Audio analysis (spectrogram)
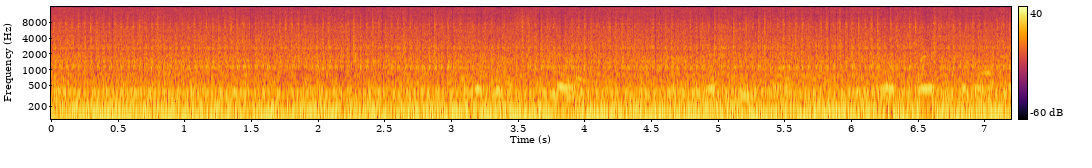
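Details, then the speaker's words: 2004 Ford Ranger FX4 4x4 4.0 with 275,000 miles, after coil, plugs and wires replaced for a misfire code: loud steady even idle with no stumble or miss. Normal idle; owner suspects a separate AC compressor noise. "Make sure we don't have any more firing, but misfiring, but it's, boy, it sounds beautiful."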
